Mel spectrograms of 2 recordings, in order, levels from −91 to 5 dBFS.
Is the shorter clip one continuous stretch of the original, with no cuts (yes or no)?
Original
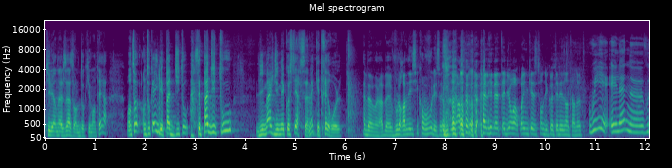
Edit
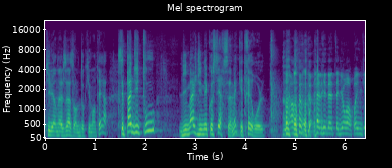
no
